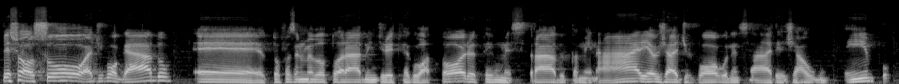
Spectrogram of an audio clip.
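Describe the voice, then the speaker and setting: Deliberate male lawyer. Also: lowish voice, soft background music. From Minas Gerais, Brazil. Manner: measured, explanatory, searching for words. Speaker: lawyer, guest. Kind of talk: interview guest.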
